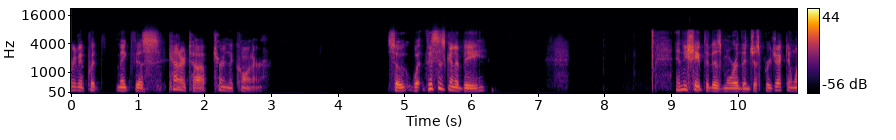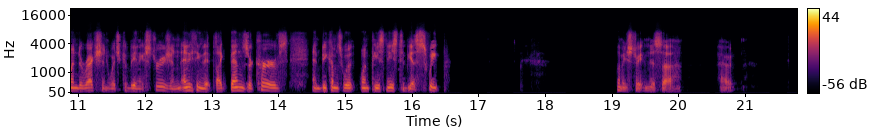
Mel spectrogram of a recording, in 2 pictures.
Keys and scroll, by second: 17.1 Delete.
